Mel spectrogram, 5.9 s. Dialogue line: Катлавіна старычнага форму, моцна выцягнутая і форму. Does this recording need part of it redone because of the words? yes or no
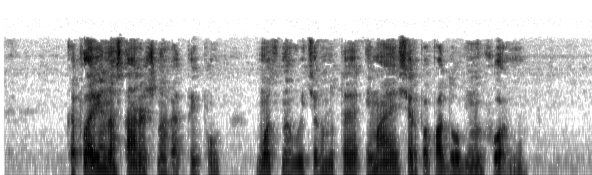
yes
